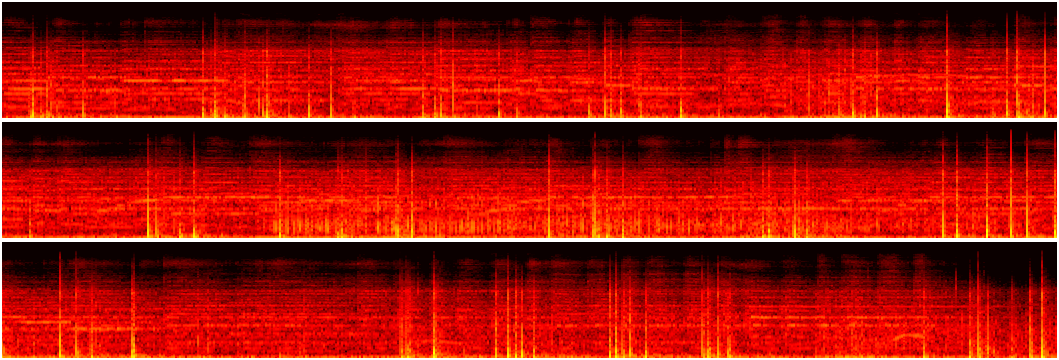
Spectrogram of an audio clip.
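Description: Fireworks display by Marutamaya: aerial shells bursting one after another at irregular intervals, sharp reports over a low rumble, with music playing throughout. About halfway through there is a stretch of dense crackling.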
